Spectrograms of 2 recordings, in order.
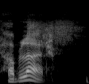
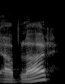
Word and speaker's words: hablar: AR verb is like hablar we have aa bleh a blast a hablo hablas habla Ron notice how I'm not pronouncing the H you don't pronounce HSN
